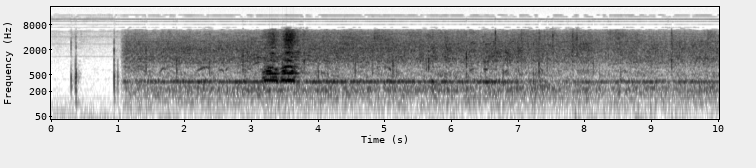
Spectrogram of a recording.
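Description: A train idles with a low, steady hum.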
